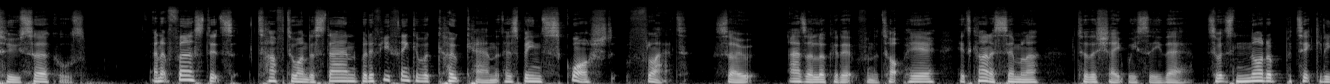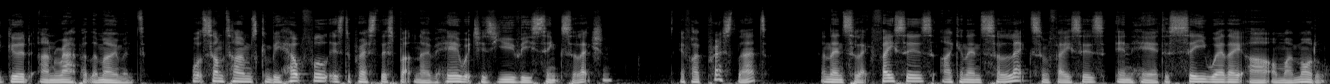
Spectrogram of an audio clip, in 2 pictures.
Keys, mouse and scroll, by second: 5.0-21.8 middle drag, 21.8 click, 23.0 click, 24.0 click, 24.6 click, 25.0 click, 25.4 click.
